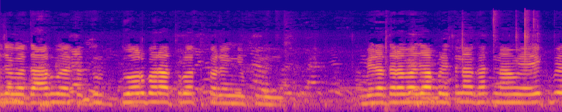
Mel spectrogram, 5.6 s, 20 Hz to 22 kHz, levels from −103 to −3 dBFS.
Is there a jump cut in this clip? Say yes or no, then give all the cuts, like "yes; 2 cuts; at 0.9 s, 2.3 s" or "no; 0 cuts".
no; 0 cuts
